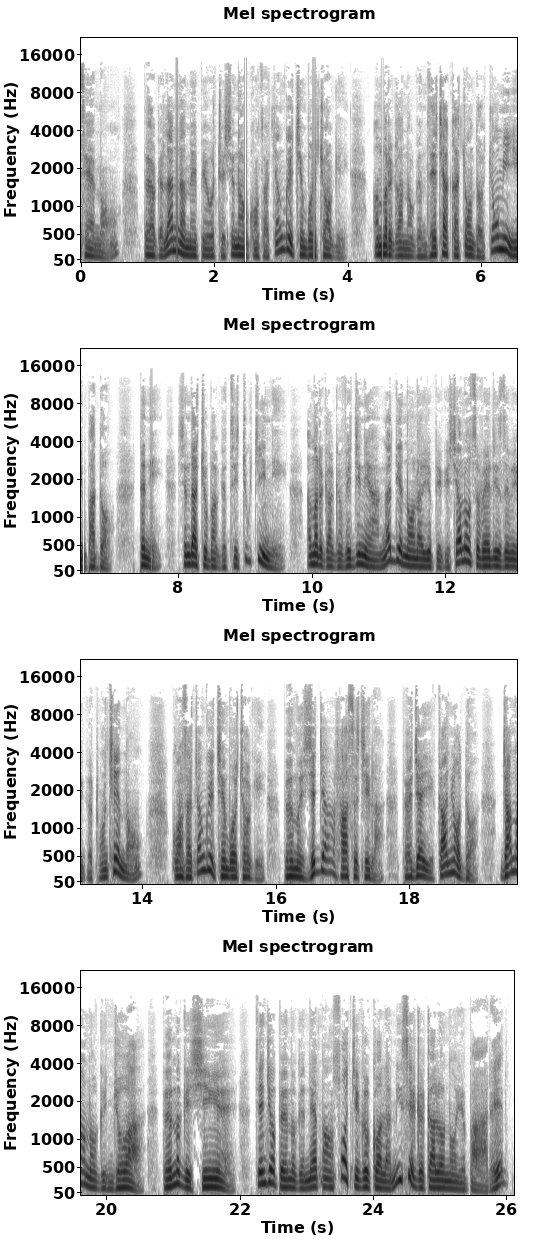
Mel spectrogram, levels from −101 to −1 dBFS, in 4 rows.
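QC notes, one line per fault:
0.42 s, 1.43–1.45 s, 2.45–2.48 s, 3.48–3.51 s, 4.51–4.53 s, 5.55 s, 6.56–6.59 s, 7.59 s: gap between stream segments. Hard-edged silent holes of 9 to 32 ms recur about once per second because consecutive 1-second segments' timestamps leave a gap that the player fills with silence.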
